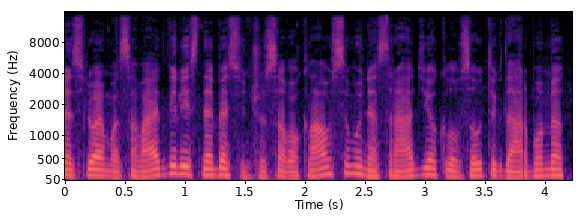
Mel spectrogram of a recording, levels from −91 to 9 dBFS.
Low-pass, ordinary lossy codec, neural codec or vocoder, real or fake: 14.4 kHz; MP3, 96 kbps; none; real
